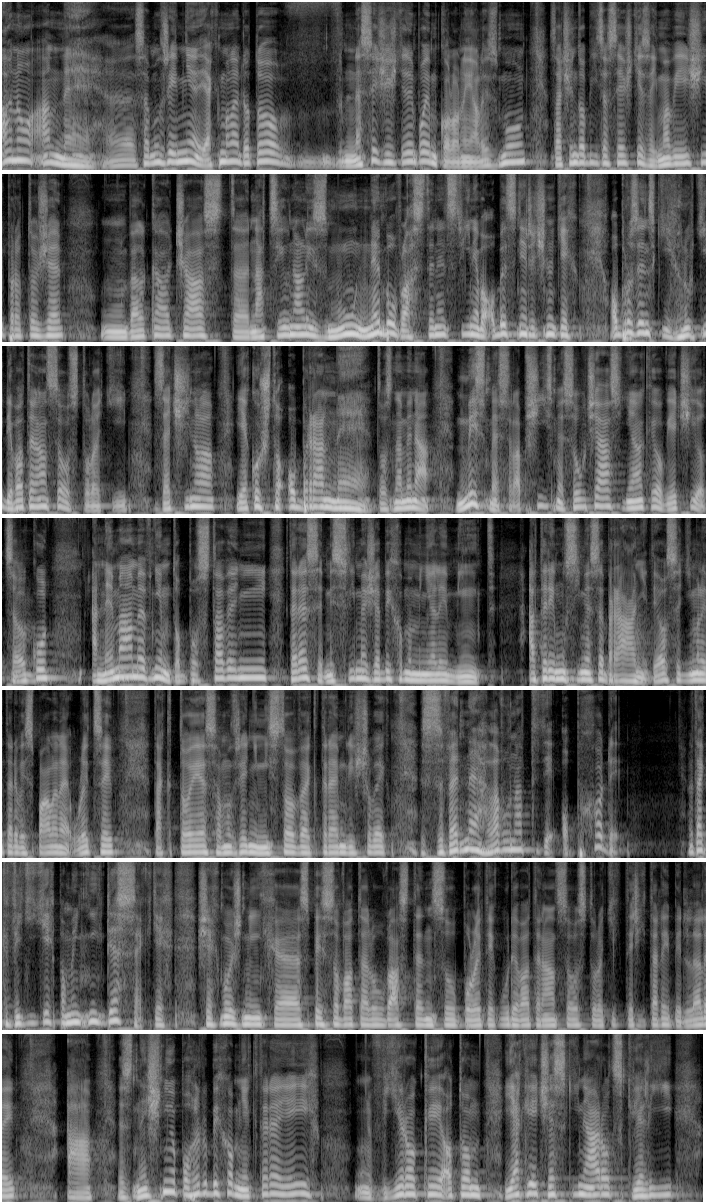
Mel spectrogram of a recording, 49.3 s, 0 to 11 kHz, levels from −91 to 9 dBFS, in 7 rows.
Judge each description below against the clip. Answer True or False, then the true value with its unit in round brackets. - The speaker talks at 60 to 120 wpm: False (140 wpm)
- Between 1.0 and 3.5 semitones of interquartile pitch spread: False (5.9 semitones)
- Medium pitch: False (130 Hz)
